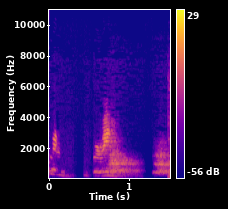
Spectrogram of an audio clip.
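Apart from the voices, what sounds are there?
dogs barking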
